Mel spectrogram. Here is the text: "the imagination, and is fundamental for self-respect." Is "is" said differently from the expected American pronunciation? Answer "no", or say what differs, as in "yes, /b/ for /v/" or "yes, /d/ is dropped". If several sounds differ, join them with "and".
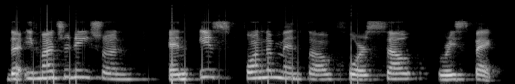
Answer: yes, /s/ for /z/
